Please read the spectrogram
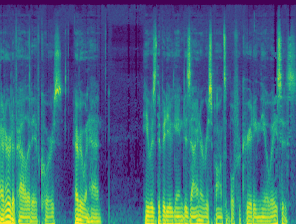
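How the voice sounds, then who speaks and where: Very fast and monotone, a man speaks with flat intonation in a very deep, low voice. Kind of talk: ASMR book reading.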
